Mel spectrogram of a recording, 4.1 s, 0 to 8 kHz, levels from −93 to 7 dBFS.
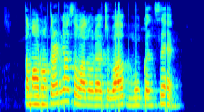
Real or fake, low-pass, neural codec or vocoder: fake; 7.2 kHz; vocoder, 22.05 kHz, 80 mel bands, Vocos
